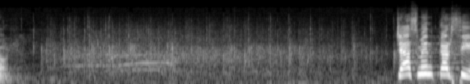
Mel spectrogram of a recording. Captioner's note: audience applauding; audience cheering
